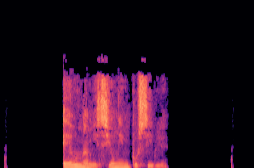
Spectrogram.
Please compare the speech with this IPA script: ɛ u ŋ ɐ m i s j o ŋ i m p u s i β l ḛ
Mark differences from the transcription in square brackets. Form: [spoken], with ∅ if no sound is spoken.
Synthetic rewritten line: ɛ u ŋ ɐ m i s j o ŋ i m p [o] s i β l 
